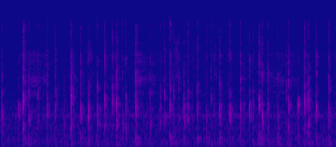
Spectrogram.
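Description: Both hands tap quickly with their fingertips on the glass touchscreen of a white iPad lying flat on a mat. The result is a dense, uneven stream of soft, dull taps, each a short thud with a slight click and almost no ring, at a fairly quiet level.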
